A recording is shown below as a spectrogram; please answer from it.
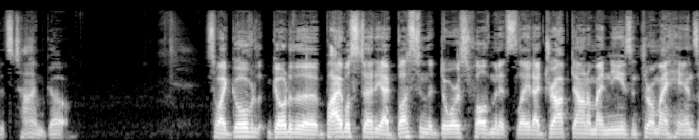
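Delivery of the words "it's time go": soft inner whisper. Retold or imitated. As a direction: softly voice a quiet inner prompting. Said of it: "he just repeats himself".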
